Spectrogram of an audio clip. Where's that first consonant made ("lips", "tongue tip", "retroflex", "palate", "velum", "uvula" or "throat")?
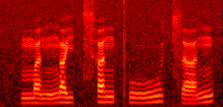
lips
